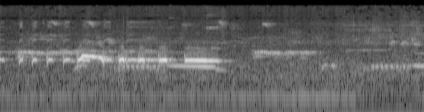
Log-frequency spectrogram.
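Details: Bangkok-type zebra dove singing its bekur song, played as a lure to stimulate other birds: several short, soft coos in a row lead into longer, level, mellow notes, repeated in phrases. Quieter bird chirps fill the background.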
